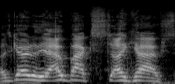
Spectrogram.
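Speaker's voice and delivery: bad Australian accent. Suggesting where the team goes after the game: failed australian accent. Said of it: "I was trying to do an Australian accent".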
